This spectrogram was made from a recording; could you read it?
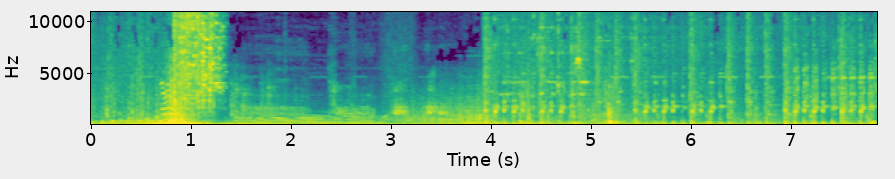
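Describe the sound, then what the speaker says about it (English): Glass shatters in a sharp, loud crash near the start, followed by tinkling debris and a busy stretch of clattering noise. "So you broke the glass."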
